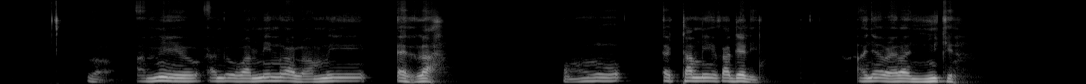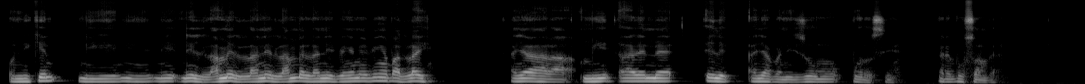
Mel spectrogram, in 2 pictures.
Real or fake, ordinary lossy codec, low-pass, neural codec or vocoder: fake; none; none; autoencoder, 48 kHz, 128 numbers a frame, DAC-VAE, trained on Japanese speech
